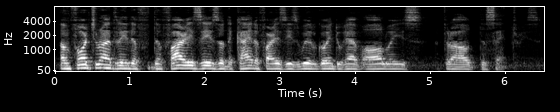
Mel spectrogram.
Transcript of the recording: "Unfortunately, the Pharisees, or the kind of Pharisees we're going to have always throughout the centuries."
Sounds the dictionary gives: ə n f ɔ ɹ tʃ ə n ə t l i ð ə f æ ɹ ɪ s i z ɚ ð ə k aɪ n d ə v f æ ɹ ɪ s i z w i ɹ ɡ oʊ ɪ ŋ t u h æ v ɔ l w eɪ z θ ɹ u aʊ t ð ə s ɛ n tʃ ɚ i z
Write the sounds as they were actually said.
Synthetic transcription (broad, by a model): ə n f ɔ ɹ tʃ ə n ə t l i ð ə f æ ɹ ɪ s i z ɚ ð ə k aɪ n d ə v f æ ɹ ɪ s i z w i l ɡ oʊ ɪ ŋ t u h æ v ɔ l w eɪ z θ ɹ u aʊ t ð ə s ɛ n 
